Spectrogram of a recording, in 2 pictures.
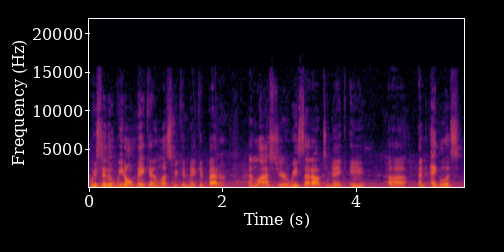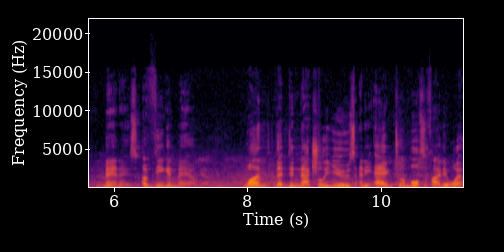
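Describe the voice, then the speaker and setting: The speaker has an American accent and a moderate pace. Noticeable background noise runs behind the voice. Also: man, medium pitch for a man, ordinary pitch variation. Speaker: company co-founder. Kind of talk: conference talk.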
